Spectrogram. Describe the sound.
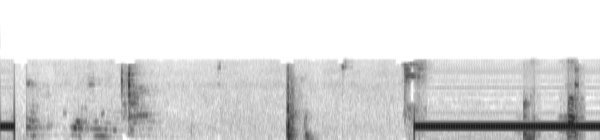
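A telephone line tone sounds while a call is being placed: a steady, flat, loud tone that starts about two-thirds of the way in and holds to the end. A few brief clicks and noises come before it.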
